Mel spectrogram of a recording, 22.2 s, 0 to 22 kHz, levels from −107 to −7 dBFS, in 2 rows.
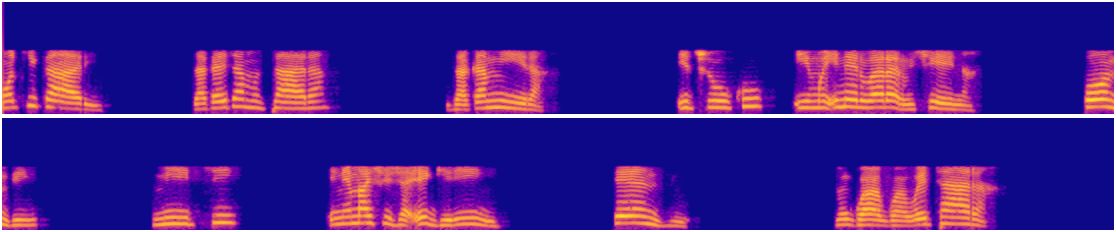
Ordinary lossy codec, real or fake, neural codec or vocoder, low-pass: AAC, 32 kbps; fake; codec, 16 kHz, 4 kbps, X-Codec, HuBERT features, trained on general audio; 3.6 kHz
